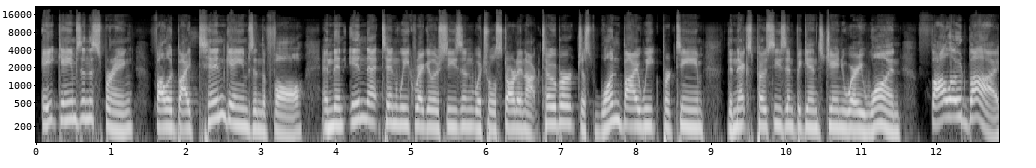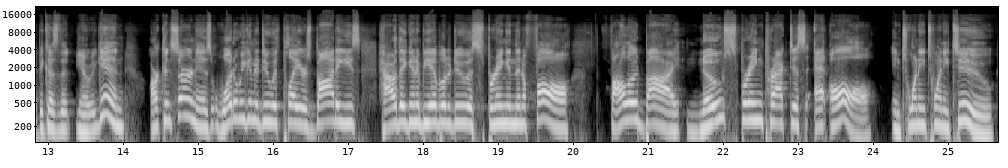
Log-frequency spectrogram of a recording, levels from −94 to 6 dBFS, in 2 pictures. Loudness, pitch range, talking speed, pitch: -15 LUFS, 180-225 Hz, 185 wpm, 200 Hz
